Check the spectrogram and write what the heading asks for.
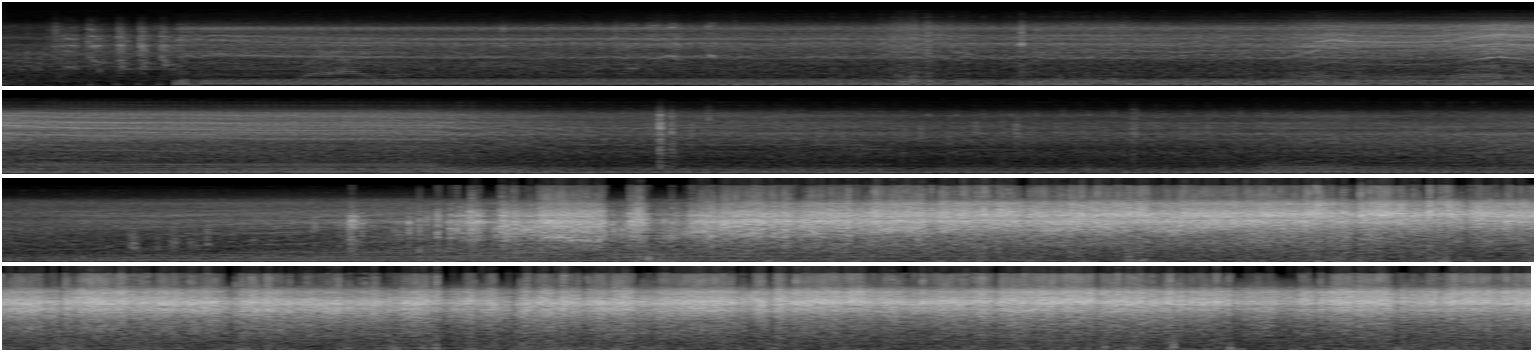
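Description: Motorcycle engine starting about a second in and idling steadily, with a brief blip of the throttle a few seconds later. Past the halfway point the bike pulls away, and a loud, steady rush of wind and road noise over the bike-mounted microphone takes over.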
